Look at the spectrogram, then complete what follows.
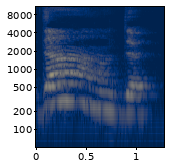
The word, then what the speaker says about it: dinde: On connaît le de, on connaît le 1, on connaît le de, et il y a un E muet à la fin pour faire chanter le de.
